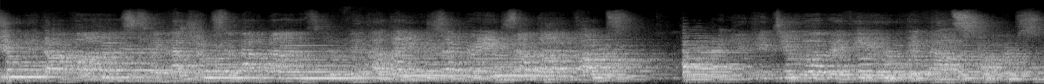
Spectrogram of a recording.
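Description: Mixed-voice vocal ensemble singing together in harmony. The sound thins out briefly about six and a half seconds in, then the voices come back in together all at once.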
